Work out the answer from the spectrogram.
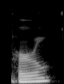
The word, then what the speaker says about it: Pearl: right now on air repeat with me three times Pearl Pearl Pearl Pearl Pearl Pearl girl girl squirrel squirrel nice Pearl Harbor Pearl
